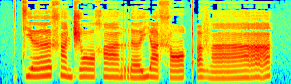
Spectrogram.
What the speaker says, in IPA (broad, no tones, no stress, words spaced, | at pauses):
tʲɜːxãd͡ʒɔːχãː rɜja xɑqʼə vãː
